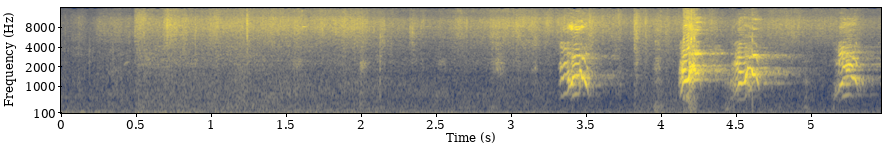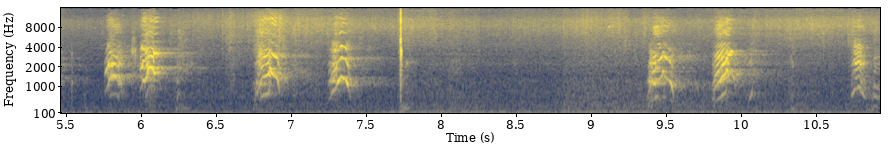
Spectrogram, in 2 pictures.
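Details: Coco, a fast female pet dog, chases and tries to catch water from a hose while grass is watered on a hot day. Sharp, high yipping barks come in quick bursts of two or three, about ten in all, over a low steady hum.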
